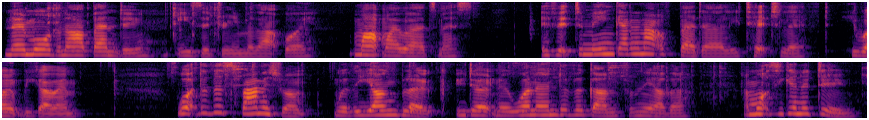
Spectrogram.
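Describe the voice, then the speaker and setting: A woman's voice: medium pitch, lightly acted. A woman playing a plain-spoken, wry 1930s village housemaid in a radio play, with a rustic Gloucestershire accent. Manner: rustic, matter-of-fact.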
